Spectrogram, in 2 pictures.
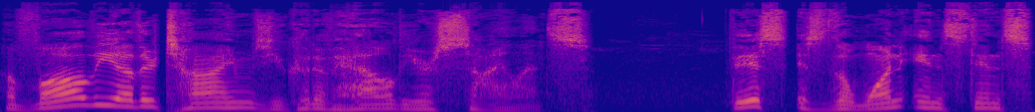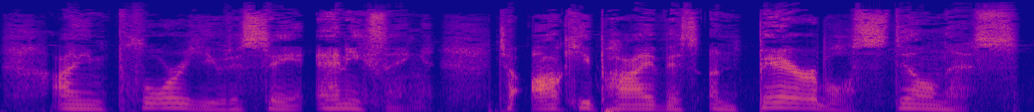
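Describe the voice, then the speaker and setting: A man performs a haughty young male wanderer with a sardonic edge, made for intimate roleplay audio. His phrasing is formal and halting, with lively, swooping intonation. The sound is close and very dry. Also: on the high side, no room sound. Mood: impatient, uneasy. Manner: haughty, formal wording, halting, sighs and scoffs. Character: aloof, proud, sardonic young male wanderer confessing reluctant affection. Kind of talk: intimate scripted roleplay ASMR, fan audio drama.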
